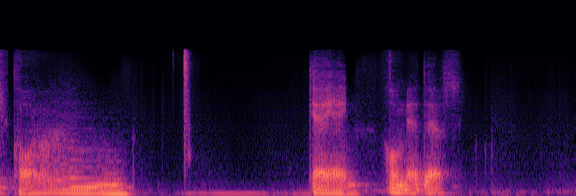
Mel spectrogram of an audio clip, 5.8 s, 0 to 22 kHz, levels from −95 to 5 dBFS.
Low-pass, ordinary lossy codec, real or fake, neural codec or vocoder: none; none; fake; codec, 16 kHz, 0.5 kbps, X-Codec, HuBERT features, trained on general audio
